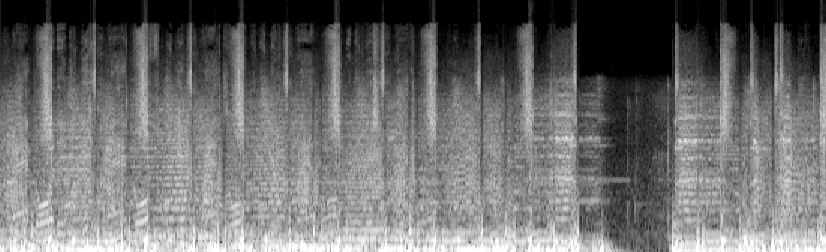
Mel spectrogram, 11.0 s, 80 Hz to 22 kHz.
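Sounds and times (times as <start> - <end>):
beat-driven music from turntables: 0.0 - 11.0.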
